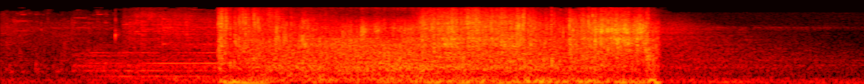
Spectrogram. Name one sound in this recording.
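A magical burst whooshes and crackles as a chest opens.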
